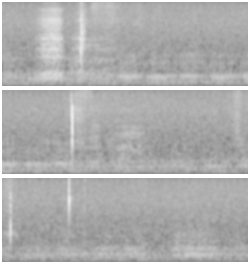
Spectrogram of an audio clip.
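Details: Siamese kittens Coco and Lache, kept as fosters, purr softly in a low, even drone that rises and fades, with scattered sharp ticks and a brief rustle over quiet indoor background.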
